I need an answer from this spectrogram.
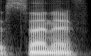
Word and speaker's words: Senedd: I used to say the Senedd, now I say the Senedd, but I haven't managed to properly internalise that the D is pronounced for in Welsh.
